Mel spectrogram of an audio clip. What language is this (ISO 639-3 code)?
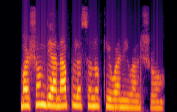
pus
